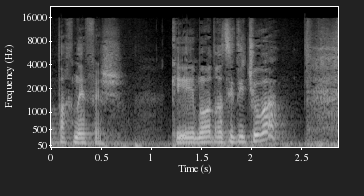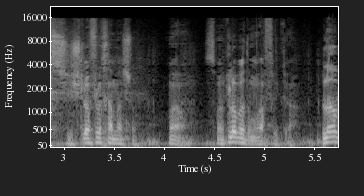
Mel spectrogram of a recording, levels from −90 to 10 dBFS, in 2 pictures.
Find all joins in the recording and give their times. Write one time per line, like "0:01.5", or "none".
0:03.9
